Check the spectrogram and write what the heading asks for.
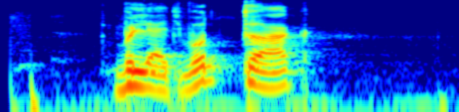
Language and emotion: Russian, angry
